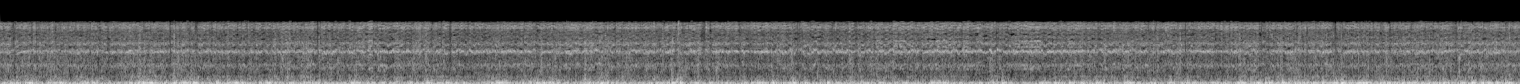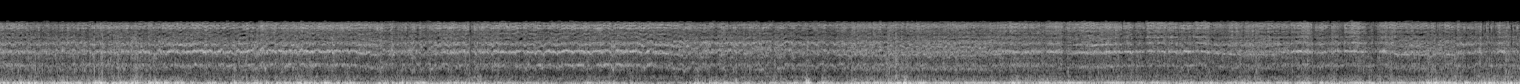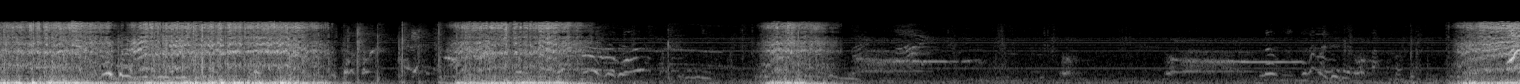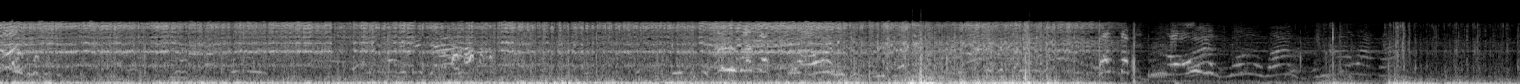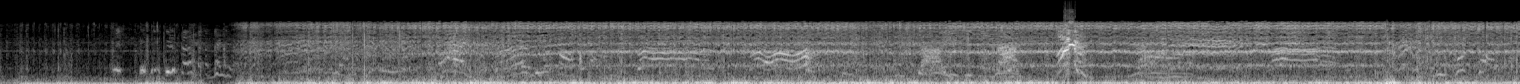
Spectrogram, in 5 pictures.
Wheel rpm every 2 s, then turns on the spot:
230, 220, 220, 230, 220, 210, 230, 230, 230, 230, 230, 210, 210, 220, 220, 200, 170, 60, 50, 20, 0, 0, 30, 220, 230, 230, 230, 210, 100, 20, 20, 30, 160, 210, 230, 230, 230, 230.
58-62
